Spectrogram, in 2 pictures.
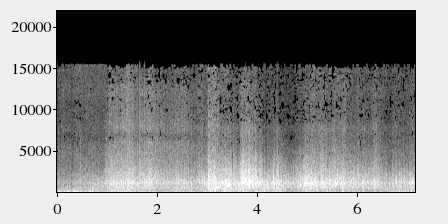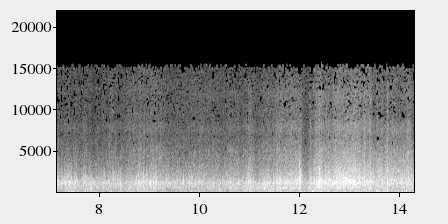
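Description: Strong wind buffeting the microphone over storm surf breaking on the beach. The rush of the waves swells louder about three to five seconds in and again near the end.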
